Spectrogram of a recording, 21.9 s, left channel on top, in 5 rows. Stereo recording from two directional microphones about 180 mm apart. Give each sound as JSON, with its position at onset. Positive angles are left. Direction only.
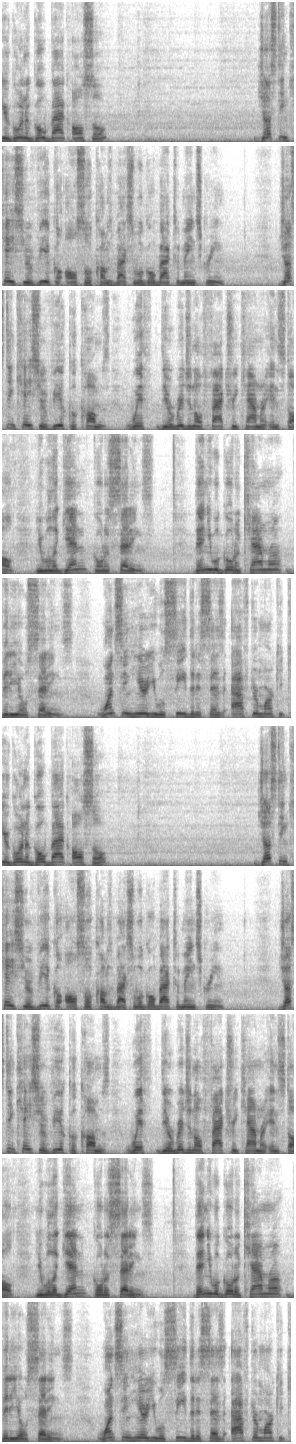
{"t": 0.0, "sound": "speech", "side_deg": -40}
{"t": 3.8, "sound": "speech", "side_deg": -40}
